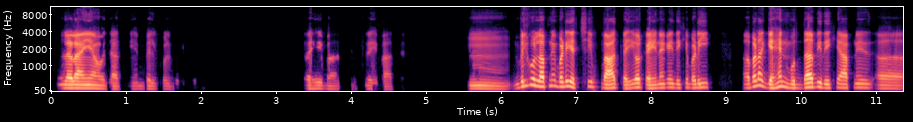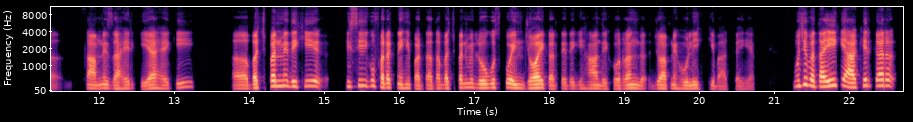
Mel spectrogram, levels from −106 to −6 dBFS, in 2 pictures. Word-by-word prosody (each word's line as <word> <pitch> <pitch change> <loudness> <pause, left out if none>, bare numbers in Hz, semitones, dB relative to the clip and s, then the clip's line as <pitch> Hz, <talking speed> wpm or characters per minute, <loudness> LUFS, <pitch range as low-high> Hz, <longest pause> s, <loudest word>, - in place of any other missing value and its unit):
लड़ाइयाँ 130 -2 +5
हो 115 - -6
जाती 105 -1 -14
है, 110 - -20
बिल्कुल। 110 -1 -16 1.8
सही 115 +1 -9
बात 105 -2 -16 0.2
है, - - -40
सही 110 -1 -18
बात 95 0 -16 1.0
है। - - -5
हुँ, 110 -3 -7
बिल्कुल 220 +1 +3
आपने 220 +3 +4
बड़ी 200 +1 +4
अच्छी 185 +4 -3
बात 140 +1 +6
कही 125 +4 -2
और 165 - +3
कहीं 125 +1 +3
न 145 - -2
कहीं 155 0 -3
देखिए 145 +2 -8
बड़ी 150 +3 -2 0.5
अ, 140 - -2
बड़ा 205 +4 +4
गहन 170 +3 +3
मुद्दा 145 +3 +6
भी - - +3
देखिए 145 +2 -2
आपने 150 +2 -2
अ, 120 -5 -9 0.4
सामने 125 +2 -2
ज़ाहिर 125 +1 -6
किया 125 +4 -2
है 120 -2 -9
कि 150 +6 -10 0.7
अ, 120 +1 -4
बचपन 210 +9 +3
में 215 +1 -1
देखिए 200 +1 0 0.4
किसी 220 +4 -5
को 220 - -5
फ़र्क 160 -5 0
नहीं 140 0 -3
पड़ता 120 -1 -7
था, 130 - -8
बचपन 130 +4 -5
में 160 - -6
लोग 145 +1 -1
उसको 155 0 0
एन्जॉय 135 +1 +3
करते 120 -2 -10
थे, 120 0 -12
कि 125 +2 -16
हाँ, 120 +1 -6
देखो 115 +1 -10
रंग 125 0 -4 0.2
जो 130 - -4
आपने 120 +1 -4
होली 120 +1 -4
की 120 - -12
बात 100 -1 -17
कही 100 0 -18
है। 100 -1 -21 0.6
मुझे 240 +5 +1
बताइए 210 0 +6
कि 240 -1 0
आखिरकार 225 +6 +2
135 Hz, 180 wpm, -23 LUFS, 120-165 Hz, 1.8 s, बात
